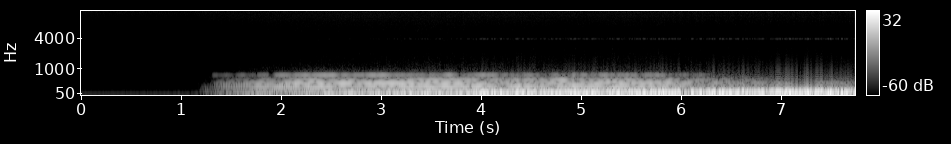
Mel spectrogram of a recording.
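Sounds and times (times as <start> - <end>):
cinematic documentary music: 1.4 - 7.6.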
